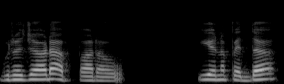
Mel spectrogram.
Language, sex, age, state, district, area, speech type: Telugu, female, 18-30, Andhra Pradesh, Sri Satya Sai, urban, spontaneous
